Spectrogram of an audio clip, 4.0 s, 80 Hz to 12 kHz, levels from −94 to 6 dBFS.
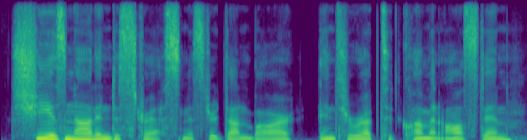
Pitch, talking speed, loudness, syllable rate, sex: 185 Hz, 150 wpm, -18 LUFS, 4.9 syllables/s, female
